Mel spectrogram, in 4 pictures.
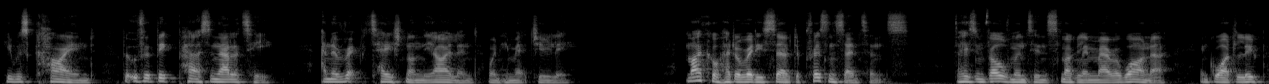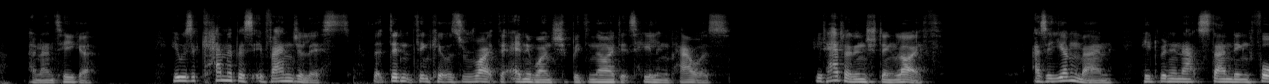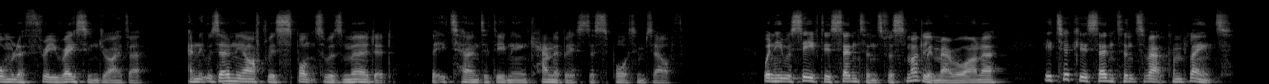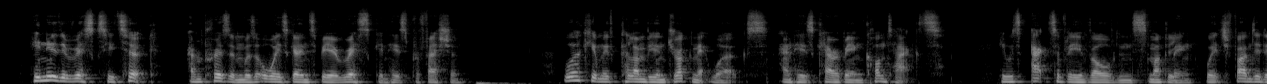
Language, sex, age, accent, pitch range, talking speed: English, male, 40-59, British, 100-130 Hz, 165 wpm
